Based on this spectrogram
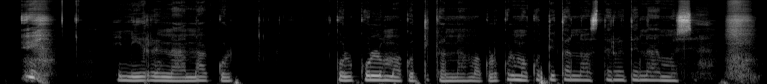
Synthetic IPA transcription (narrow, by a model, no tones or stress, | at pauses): iniɾenanak | kulkulmakuti̥kanamakulkulmakutikanasteɾatenamose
